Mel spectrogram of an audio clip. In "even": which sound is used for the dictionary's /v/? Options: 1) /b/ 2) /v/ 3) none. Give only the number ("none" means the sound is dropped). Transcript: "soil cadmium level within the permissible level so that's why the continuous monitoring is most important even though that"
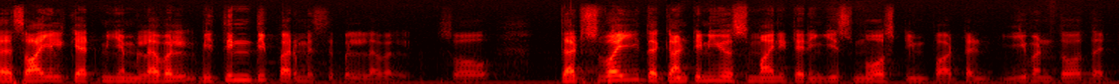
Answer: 2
